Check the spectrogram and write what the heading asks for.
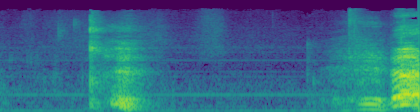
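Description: A man's short cough about half a second in, then quiet with a faint steady hum, and a man's voice starting near the end.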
